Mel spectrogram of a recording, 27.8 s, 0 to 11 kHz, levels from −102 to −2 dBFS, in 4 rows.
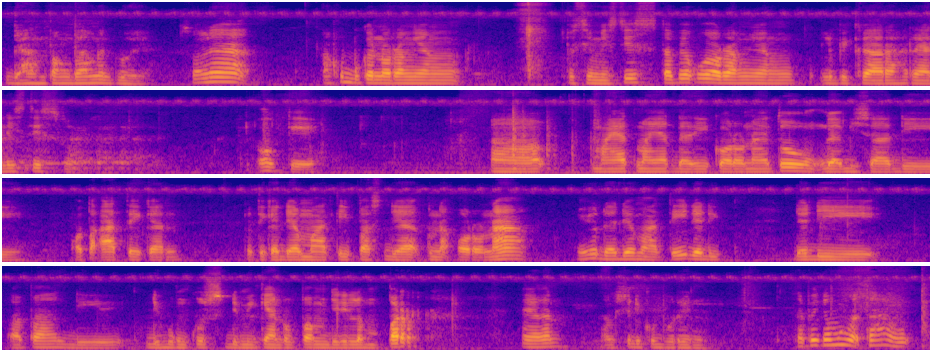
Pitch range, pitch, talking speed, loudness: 105-130 Hz, 115 Hz, 125 wpm, -33 LUFS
